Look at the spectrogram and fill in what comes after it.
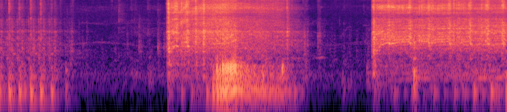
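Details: Hard-starting RZR, in low gear, with smoke coming from the back: the engine catches in rough bursts, sputters down to silence, then fires again; it won't keep running.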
